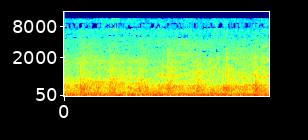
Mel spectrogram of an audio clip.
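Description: An escalator hums and rattles as it runs.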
